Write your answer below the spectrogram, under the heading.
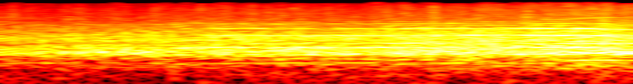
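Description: A large tennis crowd applauds steadily as American player Taylor Fritz comes onto the court, a dense, even patter of clapping that holds at a constant level throughout, with no one talking over it.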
